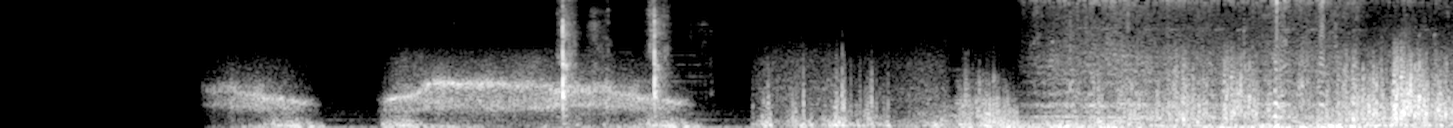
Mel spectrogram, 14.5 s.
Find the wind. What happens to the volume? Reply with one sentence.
The volume of the wind goes up.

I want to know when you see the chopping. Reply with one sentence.
The chopping can be heard from 5.5 to 6.7 s.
